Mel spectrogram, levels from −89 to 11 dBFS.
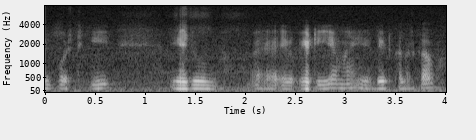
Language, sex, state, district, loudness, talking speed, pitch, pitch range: Hindi, male, Uttar Pradesh, Lucknow, -21 LUFS, 210 wpm, 130 Hz, 120-130 Hz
